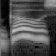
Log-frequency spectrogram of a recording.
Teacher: goes just smoothly extends that vowel into a vibrating Z sound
